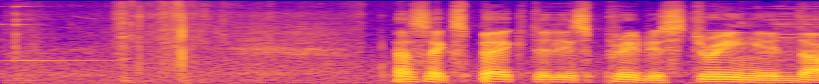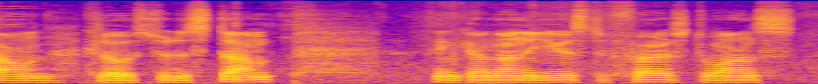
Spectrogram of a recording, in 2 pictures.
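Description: A slab of wood cracks and splits off a log.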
